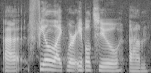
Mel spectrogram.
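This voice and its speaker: Rabbi hosting a stage interview, smooth resonant voice, halting questions. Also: medium pitch. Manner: searching, halting with fillers. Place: synagogue hall, live audience.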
